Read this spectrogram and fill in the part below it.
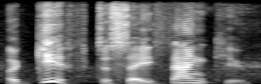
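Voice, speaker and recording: A storyteller voicing a gentle, kind male scarecrow in a children's story, soft and warm-hearted. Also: medium pitch, sing-song, slow, voice pushed up. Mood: grateful.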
